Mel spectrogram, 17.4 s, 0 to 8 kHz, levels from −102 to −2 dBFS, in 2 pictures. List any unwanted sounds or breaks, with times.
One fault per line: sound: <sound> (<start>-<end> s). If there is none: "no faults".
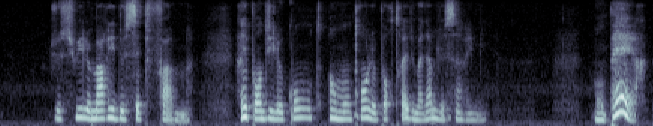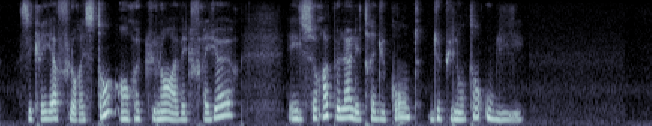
no faults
